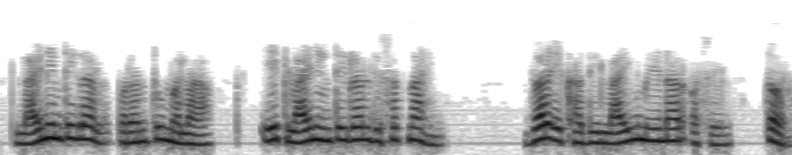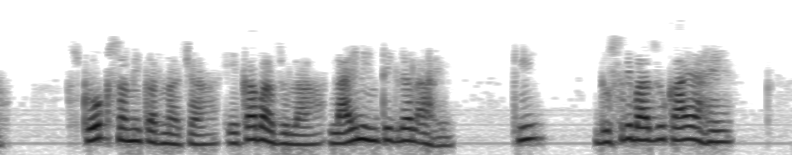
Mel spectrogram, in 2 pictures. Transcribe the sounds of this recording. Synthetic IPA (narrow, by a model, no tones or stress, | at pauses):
lainiɳʈiɡɾəlpəɾənt̪uməlaeklainiɳʈiɡɾəld̪isət̪naɦi | d͡zəɾekʰad̪iːlaiŋɡmiɭɳ̃aɾəsel | t̪əɾ | sʈoksəmiːkəɾɳat͡ɕjaekabad͡zulalainiɳʈiɡɾəlaɦe | kiː | d̪usɾiːbad͡zuːkajaɦe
